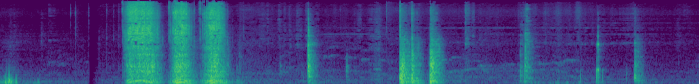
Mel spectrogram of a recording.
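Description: Wood and tools being worked on a wooden workbench. Three loud rasping strokes come about two seconds in, then a scatter of sharp knocks and clicks of wood and tools set down on the bench.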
